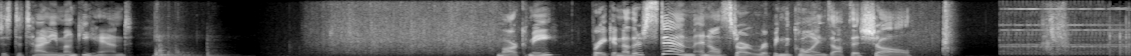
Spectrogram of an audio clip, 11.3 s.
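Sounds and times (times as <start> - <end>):
speech: 0.0 - 1.9, 5.0 - 9.2
telephone ringing with electronic trill: 10.0 - 11.3.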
